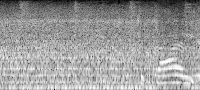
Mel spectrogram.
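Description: Steady running noise of a vehicle on the road, an even hum and rush with no changes, with a voice starting near the end.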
